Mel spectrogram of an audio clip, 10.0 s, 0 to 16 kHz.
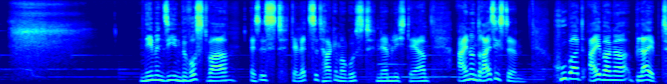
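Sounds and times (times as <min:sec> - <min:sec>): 
deep inhale through the nose: 0:00.0 - 0:01.4
speech: 0:02.1 - 0:09.9.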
